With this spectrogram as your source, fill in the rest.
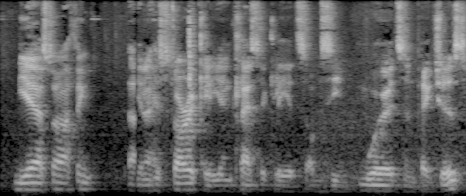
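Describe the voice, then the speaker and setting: A man with a South African accent speaks at a very fast pace. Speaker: advertising creative director. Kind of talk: interview. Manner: casual, many fillers.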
